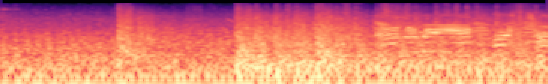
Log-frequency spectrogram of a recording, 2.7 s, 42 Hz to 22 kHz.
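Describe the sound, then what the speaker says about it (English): Dual .50 caliber machine guns on a US half-track fire in a Company of Heroes 2 match, a dense rattle of gunfire bursts mixed with other battle noise while a commentator talks over it. "Quad 50 caliber suppressors. No, dual 50 calibers, not quad."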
